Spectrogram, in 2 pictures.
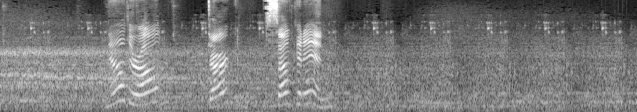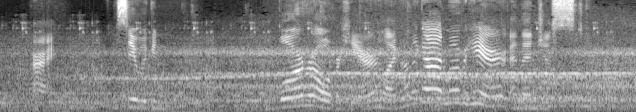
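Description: A young woman speaks now and then into a close microphone.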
